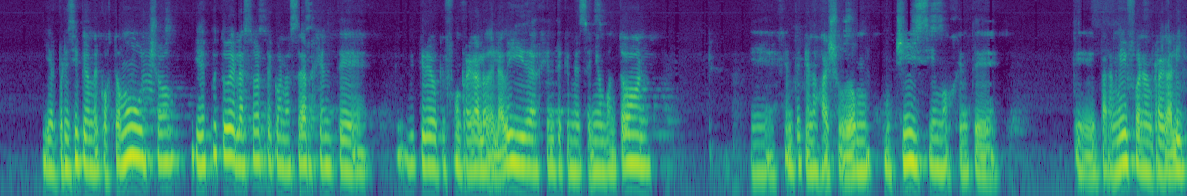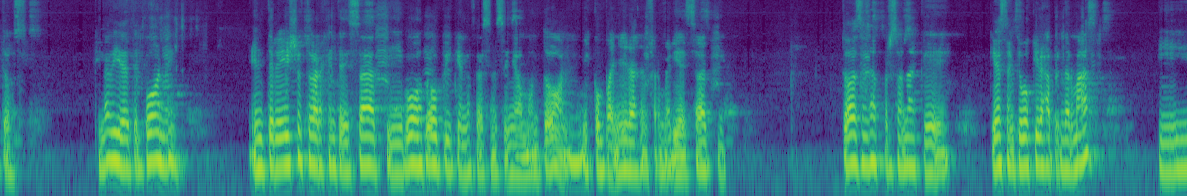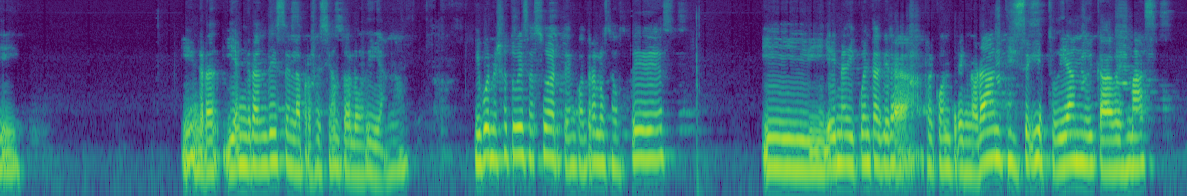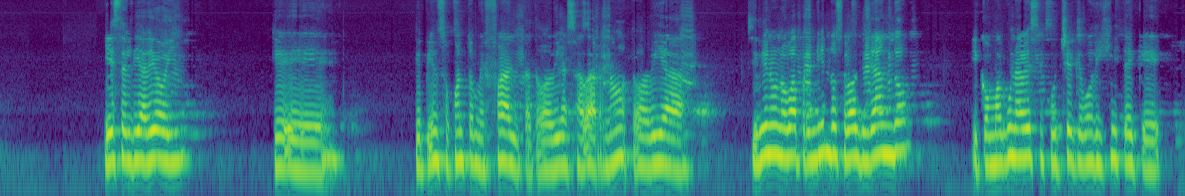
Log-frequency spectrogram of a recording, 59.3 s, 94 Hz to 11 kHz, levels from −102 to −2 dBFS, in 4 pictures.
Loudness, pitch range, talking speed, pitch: -21 LUFS, 185-225 Hz, 150 wpm, 205 Hz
